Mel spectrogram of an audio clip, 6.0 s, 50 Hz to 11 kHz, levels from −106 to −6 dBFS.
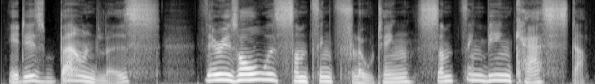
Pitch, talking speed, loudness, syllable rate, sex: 175 Hz, 120 wpm, -18 LUFS, 3.8 syllables/s, male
